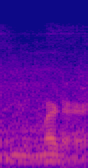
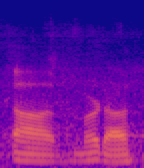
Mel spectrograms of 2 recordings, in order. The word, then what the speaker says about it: WA Murda: It looks like we might have Ergi's Bunch versus WA Murder, or Murda. Sorry, it's with an A there. I gotta make sure I pronounce it correctly.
